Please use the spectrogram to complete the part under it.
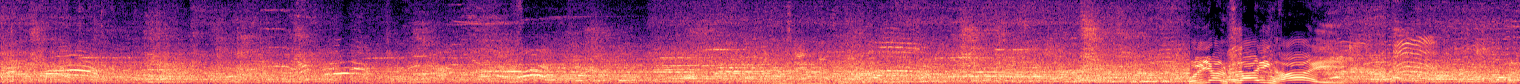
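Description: A lively crowd of children and adults chatters and calls out nearby.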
